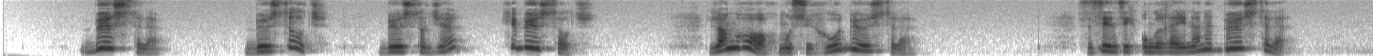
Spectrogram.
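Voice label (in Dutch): "borstelen" Limburgish dialect word; borstelen, beustele (beusteltj, beusteldje, gebeusteldj)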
